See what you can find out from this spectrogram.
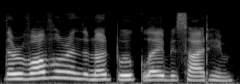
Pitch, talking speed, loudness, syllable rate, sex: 230 Hz, 200 wpm, -15 LUFS, 6.2 syllables/s, female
